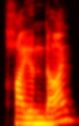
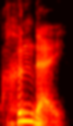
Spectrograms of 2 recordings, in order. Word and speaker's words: Hyundai: So in the UK, we'd often pronounce their name Hyundai, because that's kind of how sort of spelled. But actually, it's Hyundai, right? That's how they pronounce it, Hyundai.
